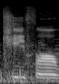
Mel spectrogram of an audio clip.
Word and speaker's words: Kiefer: You know, like Kiefer rhymes with Chiefer, and then Sutherland.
